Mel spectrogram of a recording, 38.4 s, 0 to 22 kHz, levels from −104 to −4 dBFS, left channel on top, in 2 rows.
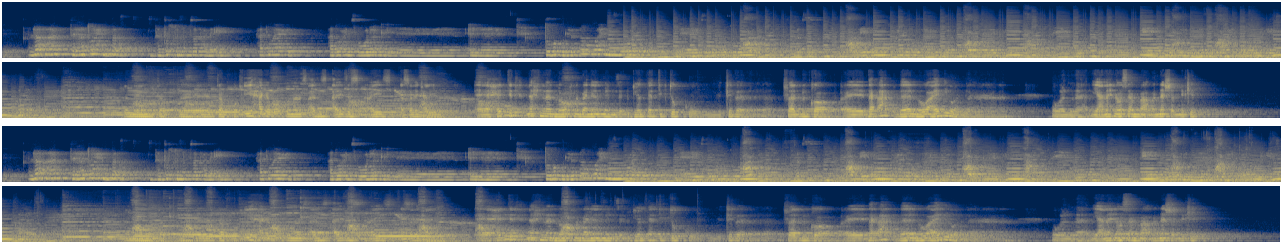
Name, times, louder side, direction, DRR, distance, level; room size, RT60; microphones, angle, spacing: voice 1, 0.4-1.9 2.3-3.4 3.8-4.4 4.9-9.7 10.1-11.5 11.9-12.0 12.8-16.8 17.1-19.7 19.9-20.2 22.4-22.7 26.7-26.9, equal, 5° right, -1 dB, 1.0 m, -34 dB
sound 1, 9.1-27.1, right 2 dB, 85° left, 1.5 m, -33 dB
Growling, 11.1-11.9 12.6-13.9 14.1-14.2 14.4-14.8 15.2-15.7 16.0-16.1 17.4-18.7 19.0-19.1 19.7-19.8 21.1-22.7 23.2-23.5 23.8-24.7 25.4-25.7 26.3-26.6 27.6-28.2, right 3 dB, 35° right, 0.5 m, -38 dB
sound 2, 20.1-25.8, right 3 dB, 85° right, 1.2 m, -32 dB
voice 2, 21.0-25.8 26.3-34.3 34.9-37.1, left 3 dB, 55° left, 6 dB, 0.3 m, -29 dB
9.9 x 8.3 x 2.4 m, 2.1 s
head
